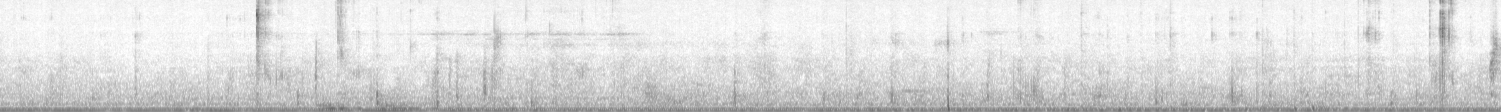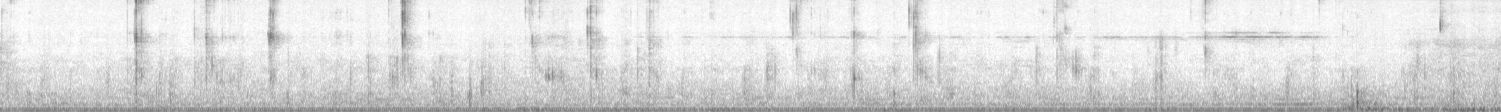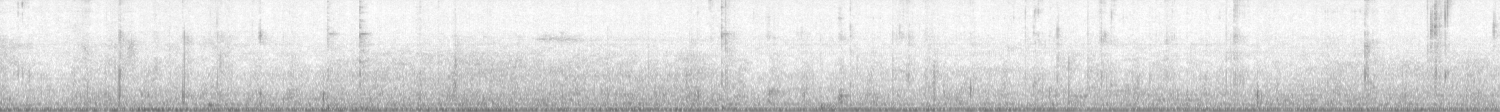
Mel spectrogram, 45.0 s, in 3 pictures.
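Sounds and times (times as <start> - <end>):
steady low hum: 0.0 - 45.0
chewing and biting: 0.1 - 6.6, 7.2 - 45.0
wet lip smacks and mouth clicks: 25.4 - 26.0, 43.6 - 44.6.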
